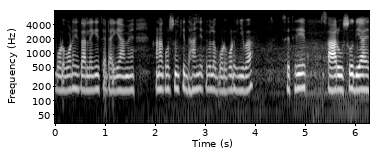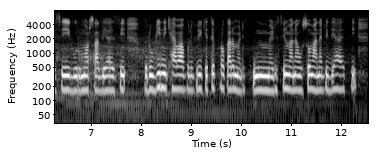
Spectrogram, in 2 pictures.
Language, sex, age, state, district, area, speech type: Odia, female, 30-45, Odisha, Balangir, urban, spontaneous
